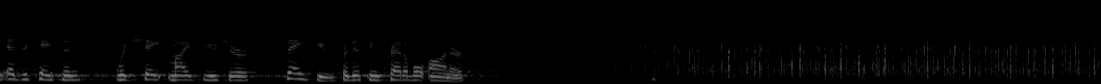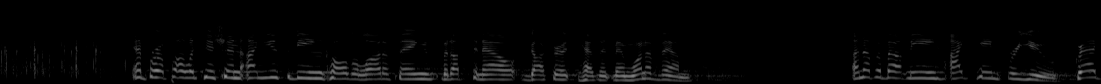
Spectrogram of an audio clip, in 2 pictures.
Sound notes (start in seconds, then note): 6.0 applause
